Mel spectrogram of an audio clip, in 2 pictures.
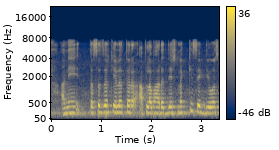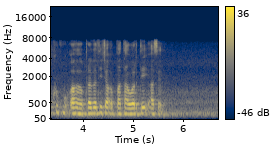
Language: Marathi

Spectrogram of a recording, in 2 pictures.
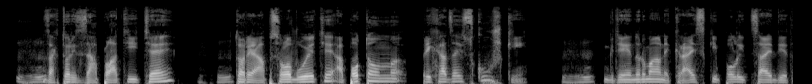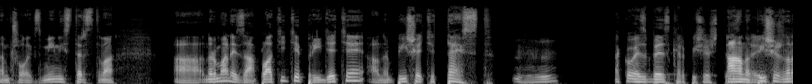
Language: Slovak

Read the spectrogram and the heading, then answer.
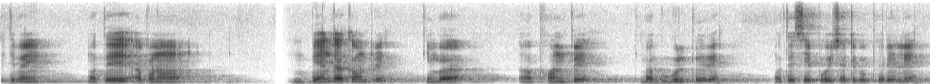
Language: Odia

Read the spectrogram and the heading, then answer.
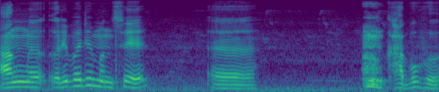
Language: Bodo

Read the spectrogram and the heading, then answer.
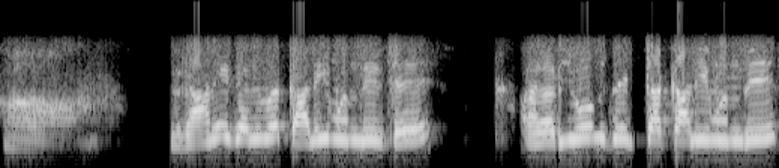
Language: Maithili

